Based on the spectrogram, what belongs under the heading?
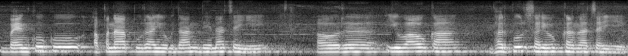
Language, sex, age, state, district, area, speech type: Hindi, male, 30-45, Uttar Pradesh, Bhadohi, urban, spontaneous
